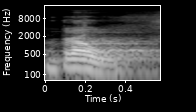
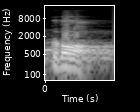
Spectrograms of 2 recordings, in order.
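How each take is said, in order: First: The vowel sounds like 'ow' in cow. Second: The vowel sounds like 'aw' in saw. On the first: The speaker calls it wrong. "ओ डब्ल्यू काय काय आऊ ड्र आऊ ड्राऊ" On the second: The speaker calls it right. "Sorry हा काय येणार चुकला हा शब्द ड्र ऑर ड्रॉ"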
